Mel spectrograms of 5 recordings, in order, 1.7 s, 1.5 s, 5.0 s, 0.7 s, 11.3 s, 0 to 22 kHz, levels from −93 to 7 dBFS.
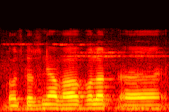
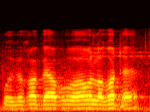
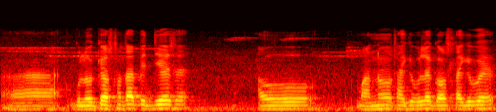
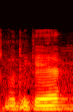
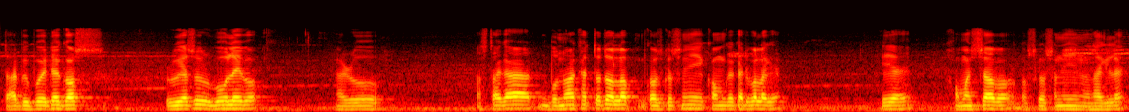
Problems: none marked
